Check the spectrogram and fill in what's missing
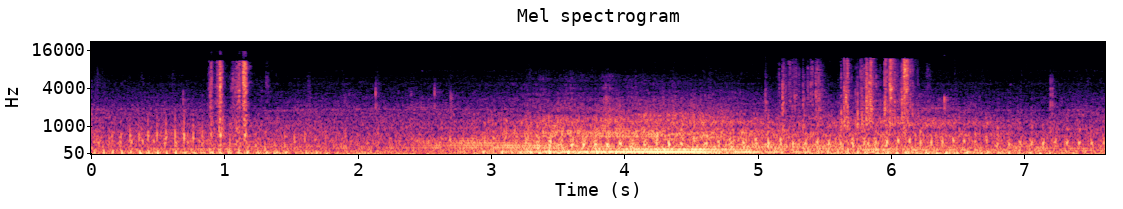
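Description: A video-game helicopter whirs and drones, its rotor hum swelling to a peak in the middle and easing off, with sharp clicky bursts scattered over it.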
